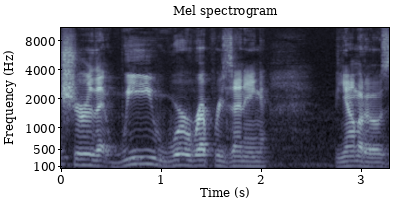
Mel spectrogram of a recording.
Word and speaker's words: Yamato: the research, and we still say it correctly. Yamato. Yamato. It is an Americanization to say Yamato. There's nothing wrong with it, but we're trying to say it the way that it would be pronounced in Japan.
